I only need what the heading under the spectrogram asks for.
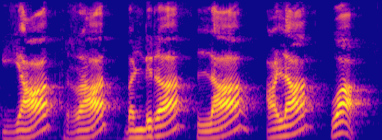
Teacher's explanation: నాసిక అంటే అర్థం కూడా అదే కదా నాసిక అనేది అనునాసికాలు తర్వాత అంతస్థాలు అంతస్థాలు అంటే అంగిలి సాయంతో పలికే అక్షరాలని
